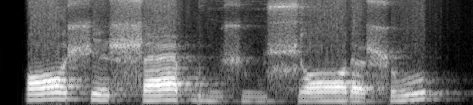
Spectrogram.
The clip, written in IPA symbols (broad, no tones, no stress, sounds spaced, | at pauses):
ɔ ʃ i ʂ æ ɓ ṳ ʃ ṳ ɕ ɔ ɾ ə ʂ u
